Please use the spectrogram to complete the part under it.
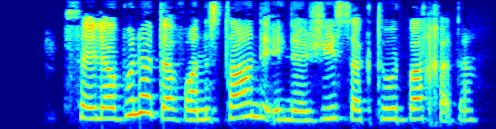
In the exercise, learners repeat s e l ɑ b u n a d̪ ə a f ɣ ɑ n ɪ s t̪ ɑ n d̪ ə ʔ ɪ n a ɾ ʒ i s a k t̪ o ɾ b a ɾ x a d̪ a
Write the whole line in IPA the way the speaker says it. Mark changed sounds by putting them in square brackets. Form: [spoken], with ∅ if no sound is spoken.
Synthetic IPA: s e l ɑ b u n a d̪ ə a f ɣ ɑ n ɪ s t̪ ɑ n d̪ ə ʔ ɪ n a ɾ ʒ i s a k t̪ o ɾ b a ɾ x a d̪ a

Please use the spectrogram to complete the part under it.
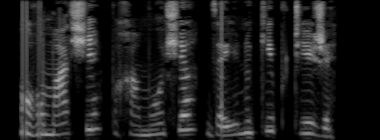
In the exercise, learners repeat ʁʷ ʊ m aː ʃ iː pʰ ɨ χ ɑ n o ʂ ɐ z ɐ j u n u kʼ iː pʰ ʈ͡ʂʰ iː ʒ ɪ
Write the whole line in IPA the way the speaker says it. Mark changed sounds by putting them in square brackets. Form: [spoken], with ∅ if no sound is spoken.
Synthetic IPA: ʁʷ ʊ m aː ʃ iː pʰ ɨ χ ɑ [m] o [ʃ] ɐ z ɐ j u n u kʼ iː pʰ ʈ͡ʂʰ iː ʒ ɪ

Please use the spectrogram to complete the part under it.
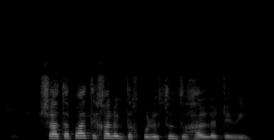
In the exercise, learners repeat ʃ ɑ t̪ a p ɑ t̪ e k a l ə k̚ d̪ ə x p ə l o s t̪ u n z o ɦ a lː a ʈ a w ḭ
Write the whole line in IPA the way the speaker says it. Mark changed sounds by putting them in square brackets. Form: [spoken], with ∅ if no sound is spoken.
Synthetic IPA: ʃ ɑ t̪ a p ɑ t̪ e [x] a l ə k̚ d̪ ə x p ə l o s t̪ u n z o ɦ a lː a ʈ a w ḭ

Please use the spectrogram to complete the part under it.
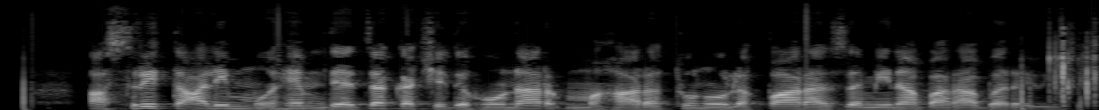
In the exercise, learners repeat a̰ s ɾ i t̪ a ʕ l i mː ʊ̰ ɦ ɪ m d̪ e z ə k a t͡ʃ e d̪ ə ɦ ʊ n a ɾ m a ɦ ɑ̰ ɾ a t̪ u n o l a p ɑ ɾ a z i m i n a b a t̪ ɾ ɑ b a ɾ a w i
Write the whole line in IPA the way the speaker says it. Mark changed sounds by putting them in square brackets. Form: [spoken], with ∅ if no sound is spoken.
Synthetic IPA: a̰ s ɾ i t̪ a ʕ l i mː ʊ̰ ɦ ɪ m d̪ e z ə k a t͡ʃ e d̪ ə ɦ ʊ n a ɾ m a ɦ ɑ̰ ɾ a t̪ u n o l a p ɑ ɾ a z [a] m i n a b a [∅] ɾ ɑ b a ɾ a w i

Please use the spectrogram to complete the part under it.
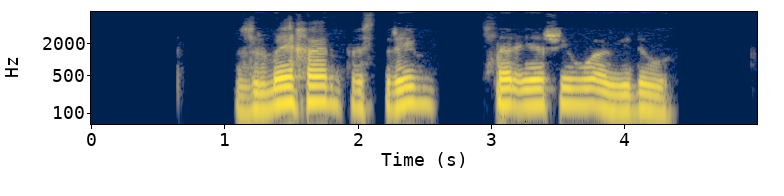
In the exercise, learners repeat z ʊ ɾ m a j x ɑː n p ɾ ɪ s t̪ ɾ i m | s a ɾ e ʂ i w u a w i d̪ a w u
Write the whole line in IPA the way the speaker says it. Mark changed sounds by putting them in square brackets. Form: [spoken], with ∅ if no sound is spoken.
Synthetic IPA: z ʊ [l] m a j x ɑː n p ɾ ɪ s t̪ ɾ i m | s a ɾ e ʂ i w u a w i d̪ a w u

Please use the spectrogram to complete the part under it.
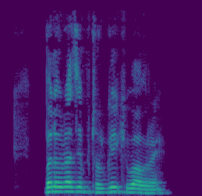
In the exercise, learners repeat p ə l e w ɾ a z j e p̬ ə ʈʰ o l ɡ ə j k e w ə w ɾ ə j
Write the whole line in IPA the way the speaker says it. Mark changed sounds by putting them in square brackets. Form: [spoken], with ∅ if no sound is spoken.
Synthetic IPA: [b] ə l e w ɾ a z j e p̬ ə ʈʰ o l ɡ ə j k e w [ɑ] w ɾ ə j

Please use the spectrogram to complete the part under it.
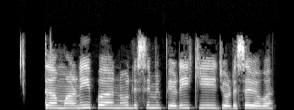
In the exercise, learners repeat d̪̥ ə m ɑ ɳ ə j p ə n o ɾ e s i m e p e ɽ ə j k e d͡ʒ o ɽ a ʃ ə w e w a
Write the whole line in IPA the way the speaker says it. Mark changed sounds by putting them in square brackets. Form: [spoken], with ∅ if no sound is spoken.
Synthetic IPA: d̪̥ ə m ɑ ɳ ə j p ə n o [l] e s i m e p e ɽ ə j k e d͡ʒ o ɽ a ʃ ə w e w a

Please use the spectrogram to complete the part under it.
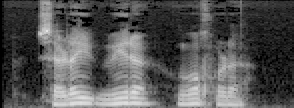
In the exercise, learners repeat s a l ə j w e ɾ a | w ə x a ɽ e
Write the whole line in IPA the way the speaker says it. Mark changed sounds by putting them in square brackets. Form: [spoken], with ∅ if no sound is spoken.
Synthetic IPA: s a [ɽ] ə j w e ɾ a | w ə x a ɽ [a]

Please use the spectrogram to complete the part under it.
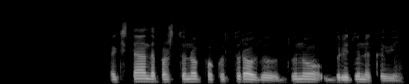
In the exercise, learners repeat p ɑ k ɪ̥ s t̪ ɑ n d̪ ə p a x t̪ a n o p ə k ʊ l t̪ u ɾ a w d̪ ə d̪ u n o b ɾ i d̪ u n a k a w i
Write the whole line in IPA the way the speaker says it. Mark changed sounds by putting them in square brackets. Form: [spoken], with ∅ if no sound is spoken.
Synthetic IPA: p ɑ k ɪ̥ s t̪ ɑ n d̪ ə p a [ʂ] t̪ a n o p ə k ʊ l t̪ u ɾ a w d̪ ə d̪ u n o b ɾ i d̪ u n a k a w i

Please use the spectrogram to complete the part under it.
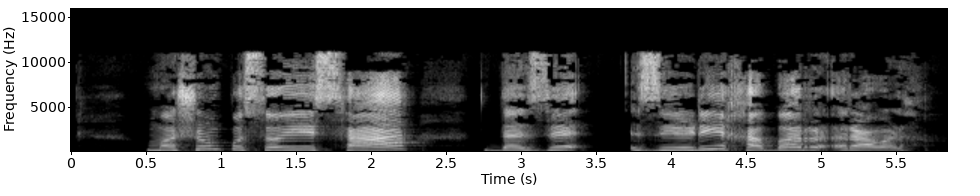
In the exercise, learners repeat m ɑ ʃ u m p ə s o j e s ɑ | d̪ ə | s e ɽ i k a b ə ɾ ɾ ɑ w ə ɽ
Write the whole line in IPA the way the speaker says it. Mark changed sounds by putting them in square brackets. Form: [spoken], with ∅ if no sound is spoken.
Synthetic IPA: m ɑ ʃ u m p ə s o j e s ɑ | d̪ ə | [z] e ɽ i [x] a b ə ɾ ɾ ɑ w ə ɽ

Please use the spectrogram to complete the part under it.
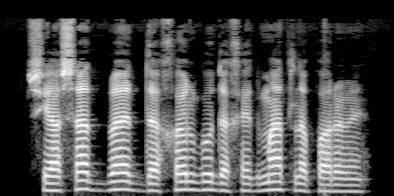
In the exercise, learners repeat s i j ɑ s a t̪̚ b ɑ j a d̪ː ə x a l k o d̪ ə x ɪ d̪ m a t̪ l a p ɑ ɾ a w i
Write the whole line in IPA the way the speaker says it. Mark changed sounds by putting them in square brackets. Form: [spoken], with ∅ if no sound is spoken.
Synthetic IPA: s i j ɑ s a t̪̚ b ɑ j a d̪ː ə x a l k o d̪ ə x ɪ d̪ m a t̪ l a p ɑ ɾ a w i

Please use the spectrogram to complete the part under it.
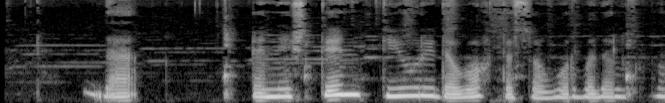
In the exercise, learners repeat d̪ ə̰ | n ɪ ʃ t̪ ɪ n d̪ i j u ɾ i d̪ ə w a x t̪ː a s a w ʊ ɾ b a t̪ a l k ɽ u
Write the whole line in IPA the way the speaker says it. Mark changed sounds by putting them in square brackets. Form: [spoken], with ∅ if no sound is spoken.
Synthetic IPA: d̪ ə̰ | n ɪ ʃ t̪ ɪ n [t̪] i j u ɾ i d̪ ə w a x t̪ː a s a w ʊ ɾ b a [d̪] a l k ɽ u

